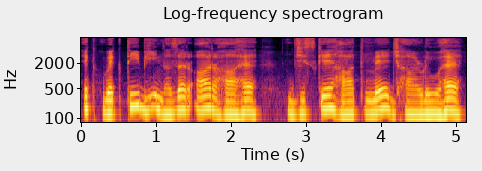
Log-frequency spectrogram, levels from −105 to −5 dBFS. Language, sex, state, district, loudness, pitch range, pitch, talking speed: Hindi, male, Jharkhand, Ranchi, -17 LUFS, 125-160 Hz, 135 Hz, 140 wpm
